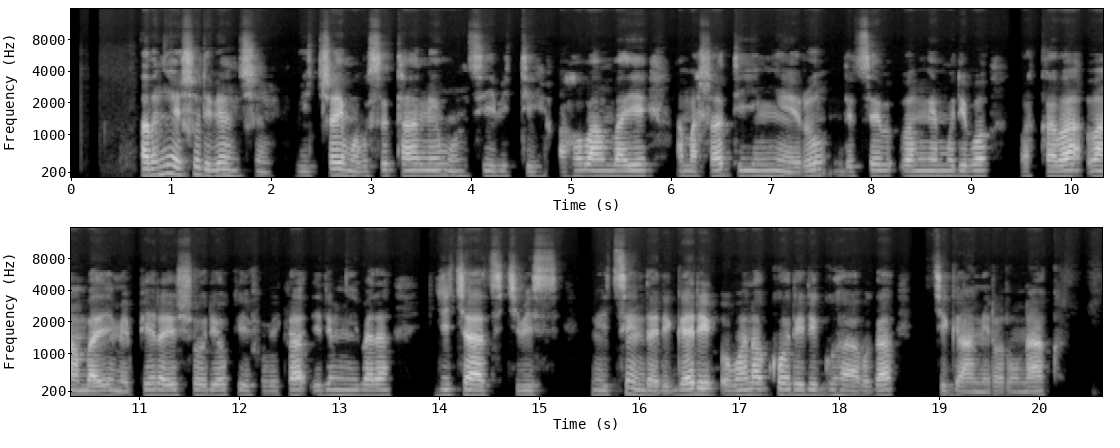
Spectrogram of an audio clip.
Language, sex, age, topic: Kinyarwanda, male, 18-24, education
